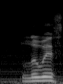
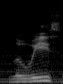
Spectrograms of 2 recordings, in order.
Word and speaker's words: Luis: Louis. Did I say it right, Louis? How do you say it? What is it? Luis.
